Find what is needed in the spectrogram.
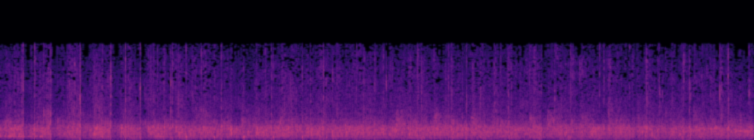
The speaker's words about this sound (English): So you're already doing it, but let's give a big round of applause to our panelists.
